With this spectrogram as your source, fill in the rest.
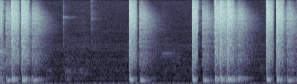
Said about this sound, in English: So this is snare.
